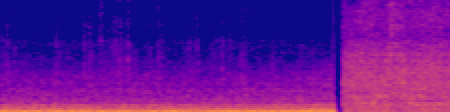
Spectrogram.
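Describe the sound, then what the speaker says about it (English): Light rain falls on a patio at a house in the Philippines, a dense steady hiss that cuts abruptly to a thinner, quieter patter partway through. "you can see that it's starting to rain"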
